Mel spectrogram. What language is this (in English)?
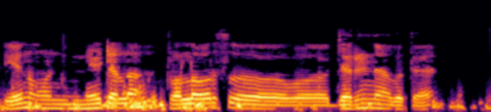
Kannada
